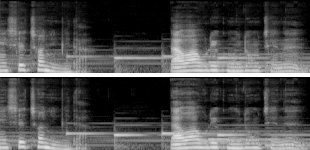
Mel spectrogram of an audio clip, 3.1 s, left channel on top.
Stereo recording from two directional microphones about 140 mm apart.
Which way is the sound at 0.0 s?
40° right (ahead or behind).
